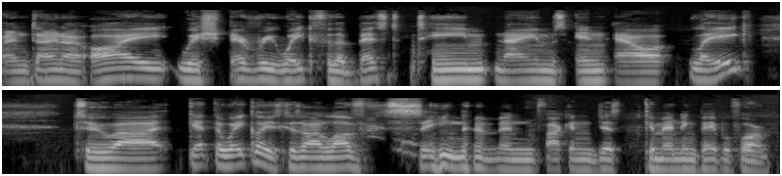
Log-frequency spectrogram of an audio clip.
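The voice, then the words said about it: Raspy, slightly hoarse voice. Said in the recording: “A little raspy this week. I'm coming down with something”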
